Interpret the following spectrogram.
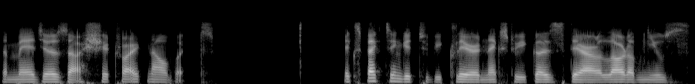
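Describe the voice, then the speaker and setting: A young man from Pakistan hosting a casual live stream, talking haltingly and often repeating his words. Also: fairly low pitch, little pitch movement, fairly bright tone, smooth, dry recording, muffled recording. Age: young adult. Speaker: livestream host.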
